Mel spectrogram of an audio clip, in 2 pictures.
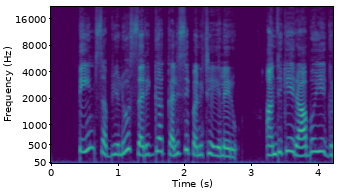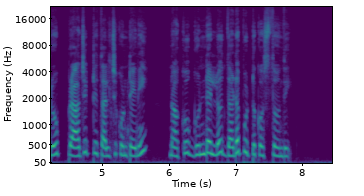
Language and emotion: Telugu, fearful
